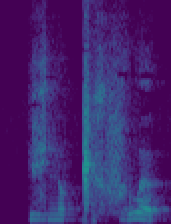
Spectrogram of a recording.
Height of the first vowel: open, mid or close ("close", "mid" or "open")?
mid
